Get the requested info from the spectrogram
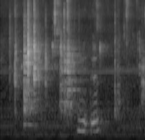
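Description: A metal utensil clinking and scraping against a steel saucepan as raw eggs are stirred into a banana mixture.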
